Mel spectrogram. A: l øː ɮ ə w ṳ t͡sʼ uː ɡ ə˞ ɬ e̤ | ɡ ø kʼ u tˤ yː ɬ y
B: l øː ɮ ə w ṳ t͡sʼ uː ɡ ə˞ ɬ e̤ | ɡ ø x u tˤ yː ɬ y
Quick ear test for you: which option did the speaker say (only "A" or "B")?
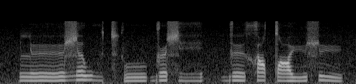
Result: B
